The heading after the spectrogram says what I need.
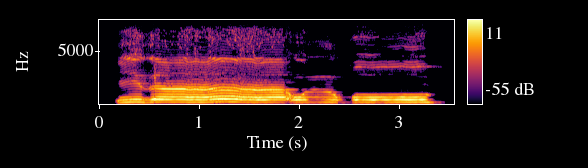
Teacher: یہ جو زال الف مد، یہ جو مد ہے اس کو کہتے ہیں چھوٹی مد، اس مد کو 3 الف کے برابر لمبا کرتے ہیں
